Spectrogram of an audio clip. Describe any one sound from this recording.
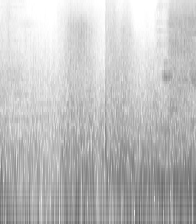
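A fiery spell bursts with a whooshing roar.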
